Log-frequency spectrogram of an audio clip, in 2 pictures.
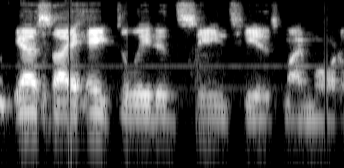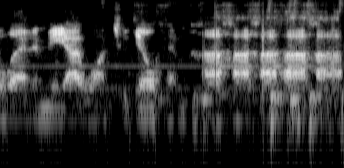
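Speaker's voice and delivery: flat, emotionless, deadpan monotone delivery. In a mock Mortal Kombat rivalry bit: deadpan monotone. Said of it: "I can't get my voice any more monotone".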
